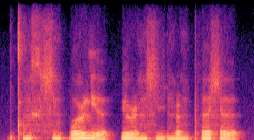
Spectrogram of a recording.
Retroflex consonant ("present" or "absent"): present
